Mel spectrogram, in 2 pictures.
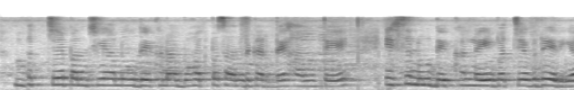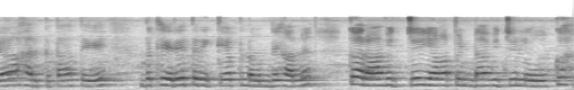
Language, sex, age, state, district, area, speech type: Punjabi, female, 18-30, Punjab, Jalandhar, urban, spontaneous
